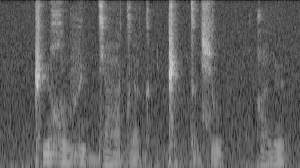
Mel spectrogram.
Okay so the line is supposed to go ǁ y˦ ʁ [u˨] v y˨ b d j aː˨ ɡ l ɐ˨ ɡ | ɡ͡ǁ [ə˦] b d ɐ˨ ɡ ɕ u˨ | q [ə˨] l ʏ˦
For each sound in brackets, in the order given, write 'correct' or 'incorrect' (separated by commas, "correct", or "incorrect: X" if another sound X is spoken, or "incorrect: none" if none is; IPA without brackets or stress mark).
incorrect: u˨˦, incorrect: ø˦, incorrect: ɐ˨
